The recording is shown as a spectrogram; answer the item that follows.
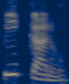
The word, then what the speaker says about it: pícaro: Ahora, la palabra pícaro. ¿Tiene cuántas sílabas? 3. 3. 3 sílabas. ¿Y dónde tiene la mayor fuerza de voz? En pi. En pi. Pícaro. Pícaro.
